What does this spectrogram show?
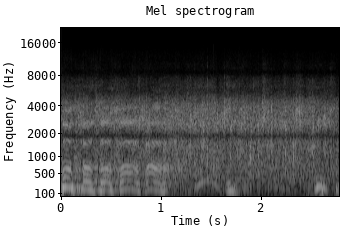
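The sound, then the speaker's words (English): A crowd at a church service claps for Jesus Christ steadily and densely for the whole few seconds, a continuous rattling wash of applause with several voices calling out over it. “Clap for Jesus Christ.”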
